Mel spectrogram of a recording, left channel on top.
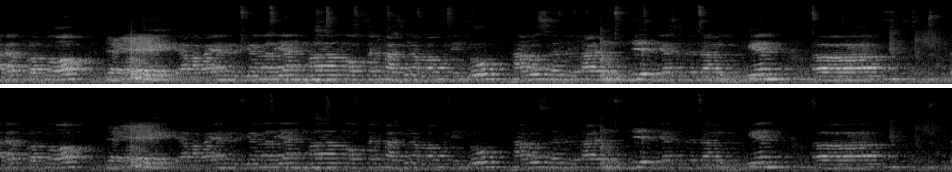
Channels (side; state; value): right; quieter; 9.2 dB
